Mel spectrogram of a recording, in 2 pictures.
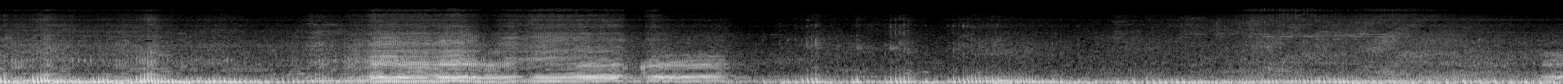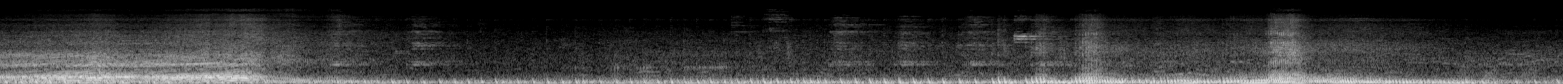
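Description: Suzuki Satria 150i (Raider) single-cylinder engine, running on an Aracer RC Mini 5 aftermarket ECU, pulling through three hard accelerations with the engine pitch climbing high through the revs: a few seconds in, around the middle and near the end, with steadier running between.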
